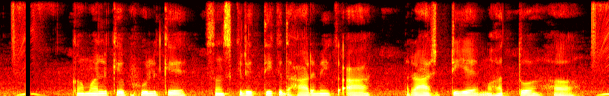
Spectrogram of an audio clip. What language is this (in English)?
Bhojpuri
